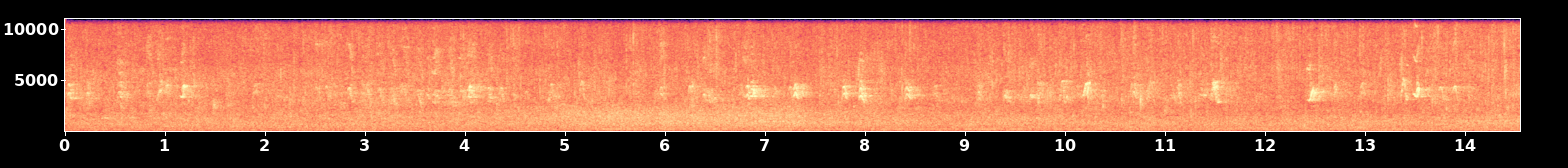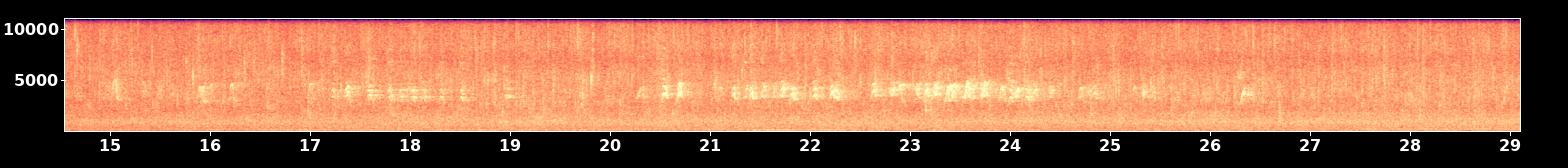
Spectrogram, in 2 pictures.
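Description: Quiet morning ambience: small birds chirping faintly and repeatedly, busiest a little past the middle, over a low steady hum.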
